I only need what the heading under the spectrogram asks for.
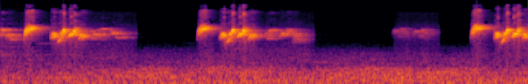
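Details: Caged young red-whiskered bulbul in Vietnam, in song training for competition singing; three loud whistled phrases, each opening with a sharp upswept note and rolling into warbles, spaced roughly three seconds apart with a short soft note between.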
